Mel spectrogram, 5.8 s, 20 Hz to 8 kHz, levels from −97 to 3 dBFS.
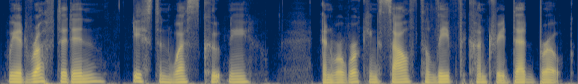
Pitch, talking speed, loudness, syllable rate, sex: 100 Hz, 195 wpm, -22 LUFS, 5.8 syllables/s, male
